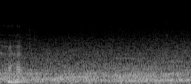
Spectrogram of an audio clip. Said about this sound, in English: Should we pause for the plane?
